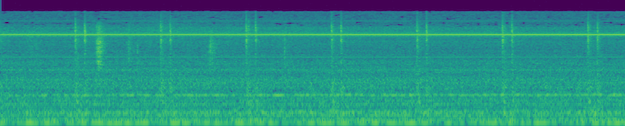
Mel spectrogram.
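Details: Newly fitted Chinese diesel heater with backup battery, lit and warming up: steady fan hum with soft even pump ticks about every half second, burning normally.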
